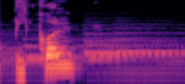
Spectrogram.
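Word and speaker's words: פִּיכֹל: que es fecal en hebreo se pronuncia piccol y tiene el significado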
